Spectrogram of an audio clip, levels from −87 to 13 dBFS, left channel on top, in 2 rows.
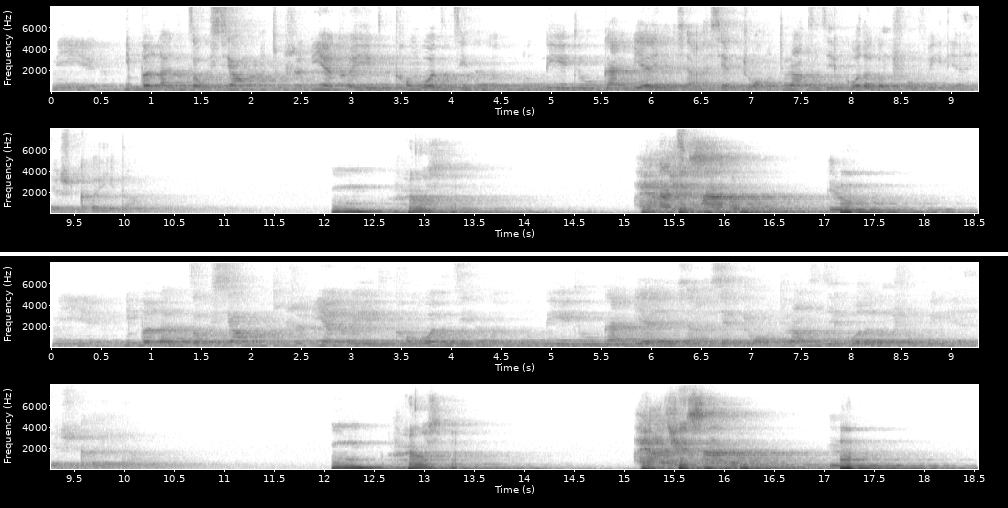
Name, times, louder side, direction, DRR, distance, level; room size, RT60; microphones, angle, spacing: voice 1, 0.0-10.1 15.3-16.5 17.0-17.3, left 2 dB, 65° left, 1 dB, 2.0 m, -36 dB
voice 2, 12.1-13.3 15.1-16.3 17.2-17.3, right 4 dB, 40° right, 6 dB, 0.4 m, -20 dB
17.0 x 9.9 x 6.6 m, 2.7 s
head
